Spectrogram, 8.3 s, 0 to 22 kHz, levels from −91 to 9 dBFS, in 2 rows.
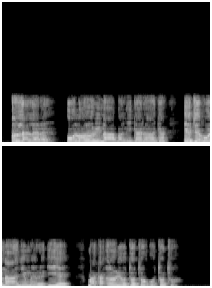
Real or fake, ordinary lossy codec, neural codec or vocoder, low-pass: real; none; none; 7.2 kHz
